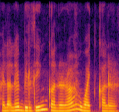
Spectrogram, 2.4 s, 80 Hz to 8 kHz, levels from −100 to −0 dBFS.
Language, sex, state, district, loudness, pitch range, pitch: Wancho, female, Arunachal Pradesh, Longding, -15 LUFS, 200-235 Hz, 215 Hz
